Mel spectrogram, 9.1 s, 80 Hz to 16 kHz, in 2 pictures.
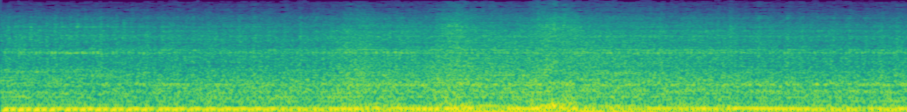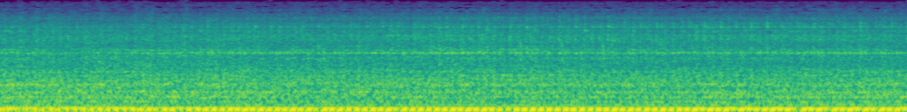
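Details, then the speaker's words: Yamaha XS650 twin after checking cam timing suspected one tooth out and reinstalling the engine: steady even low idle with a brief rev blip settling straight back; normal idle and revving. "okay I got the engine back in the bike and got the fuel tank on it this time and it's working good but uh yeah so we'll start it up and hear how she sounds running much"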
